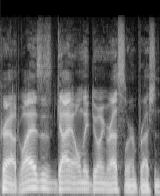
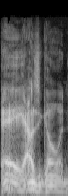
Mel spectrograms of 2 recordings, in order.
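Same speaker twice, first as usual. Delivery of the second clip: guest announcer style; 4 semitones lower, 4 dB quieter than usual. Doing an impression as a guest announcer: Peter Falk voice. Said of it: "guest announcer Peter Falk".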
